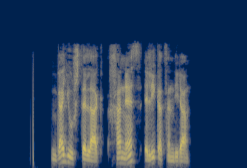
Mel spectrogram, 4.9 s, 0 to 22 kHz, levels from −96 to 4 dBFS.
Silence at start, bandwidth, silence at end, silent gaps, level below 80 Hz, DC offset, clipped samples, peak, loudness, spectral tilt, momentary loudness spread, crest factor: 1 s; 8 kHz; 1.2 s; 2.07-2.14 s; -64 dBFS; under 0.1%; under 0.1%; -2 dBFS; -19 LUFS; -3.5 dB/octave; 20 LU; 20 dB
